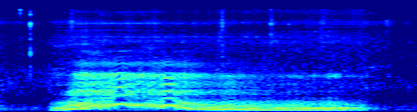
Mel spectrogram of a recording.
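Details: Angry cat giving a low, steady rumbling growl lasting about three seconds, with a slight rise and fall in pitch, recorded indoors with little background noise.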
